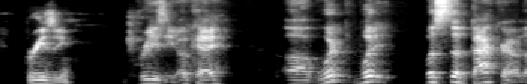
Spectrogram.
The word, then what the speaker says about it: Brizzee: So, Mike, first of all, it's pronounced Brizzee. Is that correct? Brizzee.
